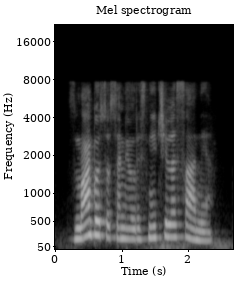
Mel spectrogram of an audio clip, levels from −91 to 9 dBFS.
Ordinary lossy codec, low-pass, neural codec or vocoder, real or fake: none; none; codec, 16 kHz, 2 kbps, X-Codec, HuBERT features, trained on general audio; fake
